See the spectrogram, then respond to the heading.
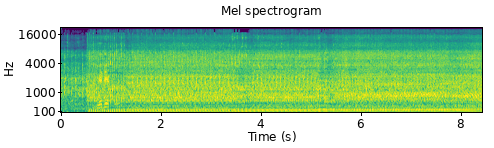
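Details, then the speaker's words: Tractor diesel engine idling after pump setting fixed and head work done: deep, even beat settles right after start and holds steady, no knocking or hunting; sound no longer changes after running warm, takes load well, good pickup – normal idle. "देखो यह आवाज है load भी सही ले रहा load नहीं और थोड़े चलने के बाद इसकी आवाज चेंज हो जाथ अब देखो बिल्कुल चेंज नहीं"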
